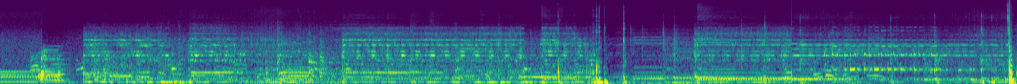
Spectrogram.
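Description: Live rock band playing on stage: sustained electric guitar chords ringing over drums, with a loud low thump about six seconds in.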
